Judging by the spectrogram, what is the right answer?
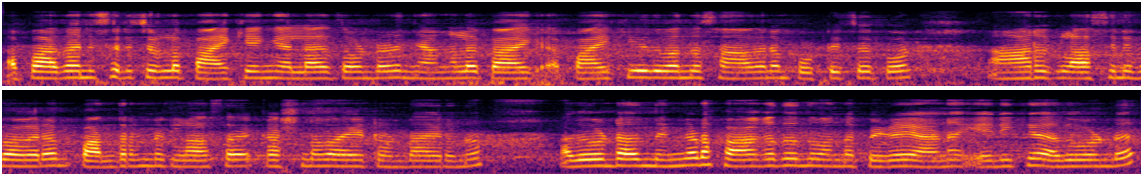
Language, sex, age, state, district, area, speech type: Malayalam, female, 60+, Kerala, Thiruvananthapuram, rural, spontaneous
